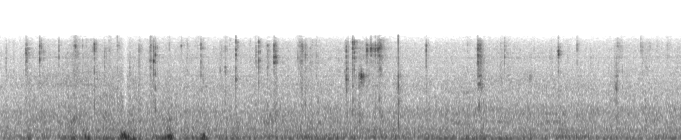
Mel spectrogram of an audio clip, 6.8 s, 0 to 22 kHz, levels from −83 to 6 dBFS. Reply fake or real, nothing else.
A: fake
